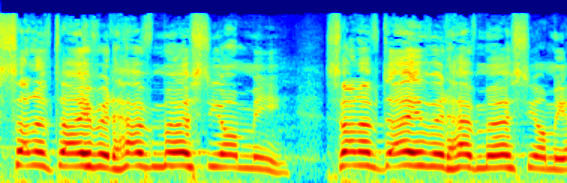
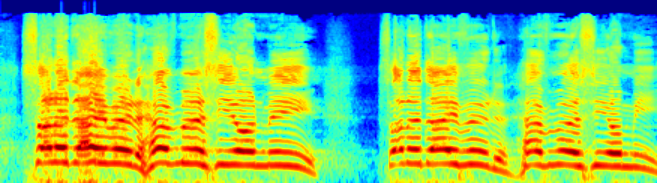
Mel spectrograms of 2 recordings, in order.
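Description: First: High, loud plea; raised-voice cry to someone passing by; yelling out. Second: Full-voiced, very high desperate shout; loud, high cry, holding nothing back; shouting louder. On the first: Retold or imitated. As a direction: call out desperately for mercy. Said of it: "he starts yelling out". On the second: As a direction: yell for mercy over the whole crowd. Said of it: "He just shouted louder".

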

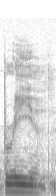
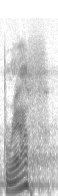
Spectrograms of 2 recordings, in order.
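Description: First: "breathe" ending in a voiced th; "breathe" with voice held through the final th. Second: "breath" ending in an unvoiced th; "breath" with no voice on the final th. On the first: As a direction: let the th of "breathe" buzz. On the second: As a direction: end "breath" on a voiceless hissed th. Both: Shown as a demonstration. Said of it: "whether you voice them or not".

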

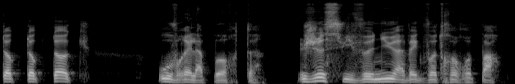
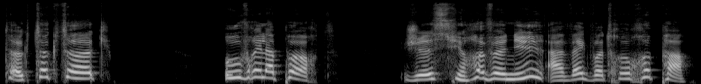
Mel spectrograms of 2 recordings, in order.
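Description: First: Lightly voiced big wolf, firm knocks; wolf's own voice. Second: High, loud falsetto disguise; sweetened wolf voice. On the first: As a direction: demand entry as a wolf, far below the sweet disguise. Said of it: "de sa voix de loup". (grosse voix de loup, légèrement jouée) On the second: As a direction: coo like a wolf posing as mother. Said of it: "de sa voix douce de loup". (fausse voix douce de loup, aiguë) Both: A narrator's reading.

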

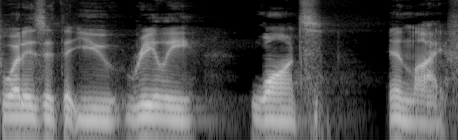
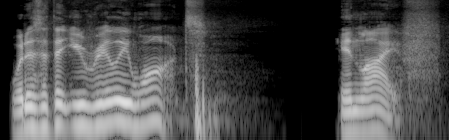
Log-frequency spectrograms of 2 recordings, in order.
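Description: First: Low, quiet, with pauses before the last words; hushed, weighty question with gaps; soft, grave question. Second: "really want" lifted higher, then a pause; raised, insistent question with a long gap before "in life"; pointed repeated question. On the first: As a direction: pose it softly and let it sink in. Question posed, then repeated for weight. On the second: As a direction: press the question, holding back "in life". Same question repeated more pointedly. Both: Real, not acted.

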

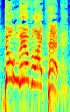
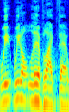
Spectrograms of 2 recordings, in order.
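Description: First: Don't LIVE like that shouted loud and higher, slow; shouted warning. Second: We, we don't live like that said much softer and lower, mock-prim; mocking soft coax. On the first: Acted. The warning man shouting at the people, loud slow warning. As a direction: bellow the warning with weight on live. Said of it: "the voice of a man that's saying". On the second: The soothing woman mocking the strict voices to Noah, soft. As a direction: murmur it as a dismissive imitation. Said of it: "there comes this woman along that says".

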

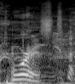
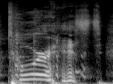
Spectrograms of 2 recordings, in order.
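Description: First: "Tourist" said clearly and loud; corrected word. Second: "Tourist" laughed, rising; giggling "Tourist" again; laughing repeat. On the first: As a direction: stress "Tourist", falling. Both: Shown as a demonstration. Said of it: "I almost said terrorist".

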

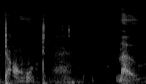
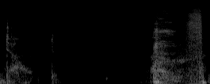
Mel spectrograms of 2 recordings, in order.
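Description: First: Breathy, urgent hushed command; whisper yell. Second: Hushed, urgent warning; whisper yell. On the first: Shown as a demonstration. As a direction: force it out in a half-whisper. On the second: Retold or imitated. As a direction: hiss it urgently without a sound. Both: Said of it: "was it whisper yell".

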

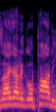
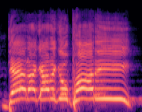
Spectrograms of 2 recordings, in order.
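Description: First: Said in the usual way. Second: Loud, high shout across the house; screaming child. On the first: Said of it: "that kid who's potty training yells". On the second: Retold or imitated. Potty-training daughter calling urgently to dad, screamed. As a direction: yell it at full volume like an urgent kid. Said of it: "and she screams".

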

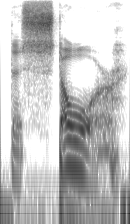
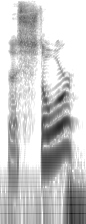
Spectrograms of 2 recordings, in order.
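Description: First: "The store" lower and falling, certain; confident answer. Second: "The store" with a rising ask; questioning "The store?". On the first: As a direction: answer by just repeating it. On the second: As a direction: repeat it as a question. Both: Shown as a demonstration. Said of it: "Just repeat yourself".

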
